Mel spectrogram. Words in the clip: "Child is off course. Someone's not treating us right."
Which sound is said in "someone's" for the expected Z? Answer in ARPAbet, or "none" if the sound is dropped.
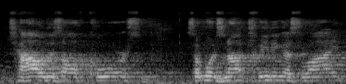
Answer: Z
